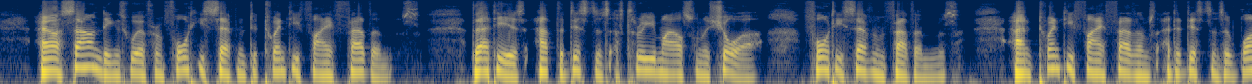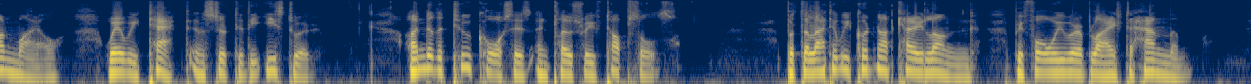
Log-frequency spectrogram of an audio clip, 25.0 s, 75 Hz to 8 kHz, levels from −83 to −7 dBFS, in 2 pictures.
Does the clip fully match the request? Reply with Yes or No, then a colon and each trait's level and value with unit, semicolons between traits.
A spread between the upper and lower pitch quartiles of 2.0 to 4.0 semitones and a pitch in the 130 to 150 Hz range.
Yes: average, 3.6 semitones; low, 135 Hz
